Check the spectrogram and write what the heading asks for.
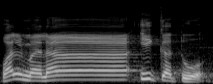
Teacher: حمزہ کی آواز آئے, عین کی آواز نہیں آئے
